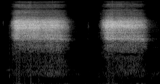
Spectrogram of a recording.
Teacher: It is a palatal affricate because the production of the sound takes place somewhere at the hard palate.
